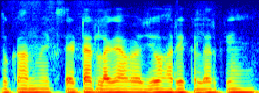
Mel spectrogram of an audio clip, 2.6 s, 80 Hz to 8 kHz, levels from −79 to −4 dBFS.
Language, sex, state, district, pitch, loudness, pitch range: Hindi, male, Jharkhand, Deoghar, 115 Hz, -18 LUFS, 110-115 Hz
